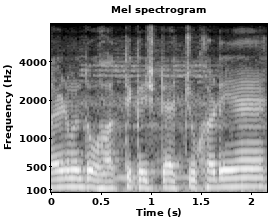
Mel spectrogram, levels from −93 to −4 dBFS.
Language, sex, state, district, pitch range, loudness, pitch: Hindi, male, Haryana, Rohtak, 135-150 Hz, -13 LUFS, 140 Hz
